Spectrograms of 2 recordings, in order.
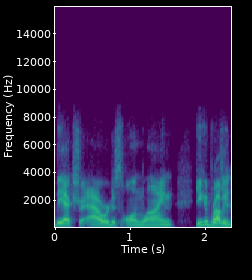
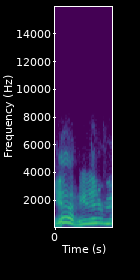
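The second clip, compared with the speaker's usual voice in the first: very high-pitched, careful, lifted-up voice. Describing an actor's kitchen scene, imitating his slightly higher pitch. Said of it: "he has a slightly higher pitch".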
